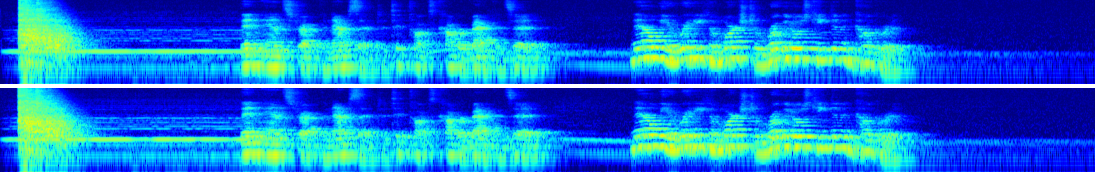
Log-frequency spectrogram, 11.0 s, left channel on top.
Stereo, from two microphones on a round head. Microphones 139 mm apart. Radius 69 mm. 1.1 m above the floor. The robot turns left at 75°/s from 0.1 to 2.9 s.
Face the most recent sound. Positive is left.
turn(degrees=130)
